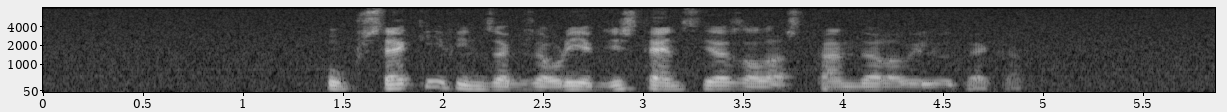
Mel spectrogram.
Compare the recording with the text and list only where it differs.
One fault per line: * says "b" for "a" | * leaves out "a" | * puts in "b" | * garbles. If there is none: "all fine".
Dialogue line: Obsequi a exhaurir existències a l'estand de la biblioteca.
* puts in "fins"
